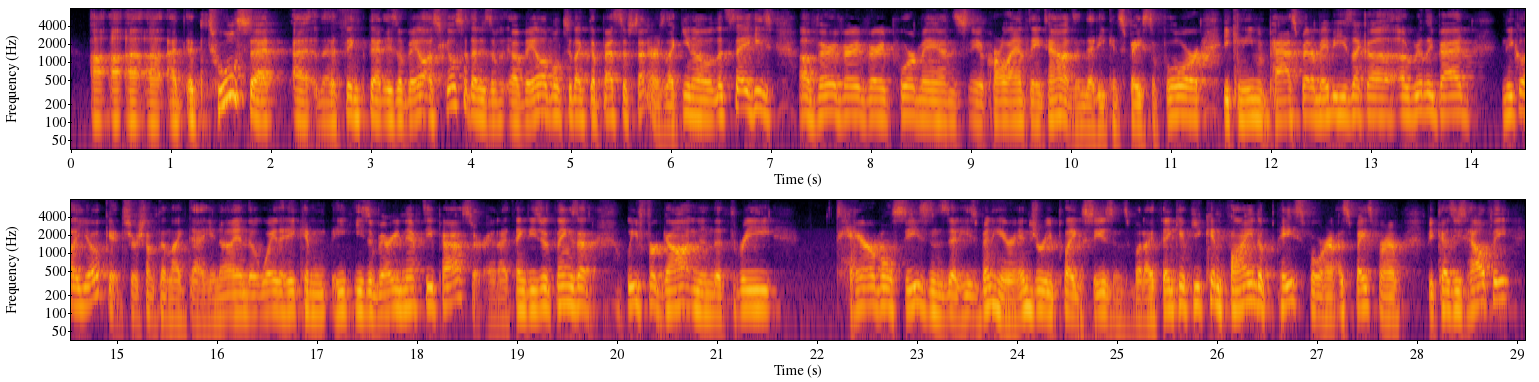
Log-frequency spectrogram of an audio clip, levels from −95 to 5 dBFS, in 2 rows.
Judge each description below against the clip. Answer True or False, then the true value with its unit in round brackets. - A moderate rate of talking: False (250 wpm)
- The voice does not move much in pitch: False (3.1 semitones)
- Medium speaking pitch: False (125 Hz)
